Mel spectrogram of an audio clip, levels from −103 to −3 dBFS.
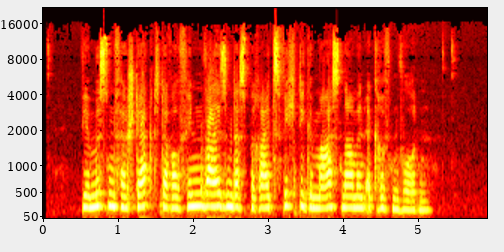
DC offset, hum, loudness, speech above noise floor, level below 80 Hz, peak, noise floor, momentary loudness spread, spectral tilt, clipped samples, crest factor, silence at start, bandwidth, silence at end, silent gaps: under 0.1%; none; -13 LUFS; 31 dB; -56 dBFS; 0 dBFS; -43 dBFS; 9 LU; -4.5 dB/octave; under 0.1%; 14 dB; 0.5 s; 15.5 kHz; 0.75 s; none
